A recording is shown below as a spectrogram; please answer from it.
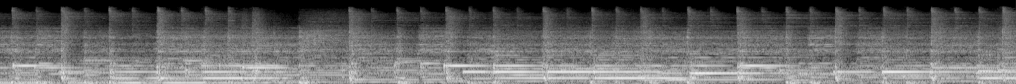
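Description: Rock band playing an instrumental passage with no singing: guitar and held melodic lead notes over drums and bass. The heavy low bass drops away about three seconds in.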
